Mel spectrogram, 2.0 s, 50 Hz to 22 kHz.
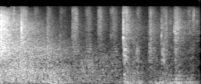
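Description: A single .45-70 rifle shot right at the start, its report echoing and dying away over the next two seconds. Dramatic music with drum hits plays underneath.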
